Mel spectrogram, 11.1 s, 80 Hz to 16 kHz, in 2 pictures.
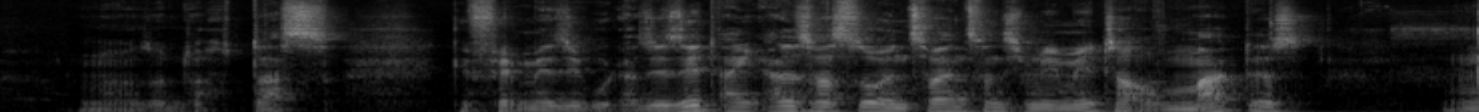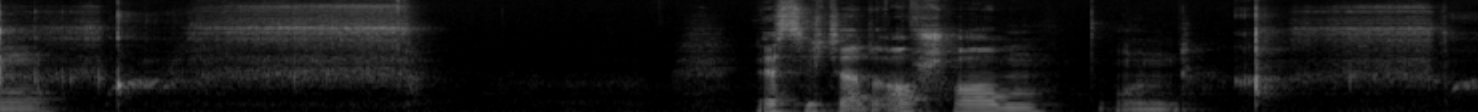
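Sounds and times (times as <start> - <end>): person exhaling vapour: 5.1 - 7.2, 10.3 - 11.0.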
